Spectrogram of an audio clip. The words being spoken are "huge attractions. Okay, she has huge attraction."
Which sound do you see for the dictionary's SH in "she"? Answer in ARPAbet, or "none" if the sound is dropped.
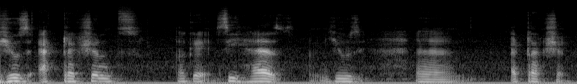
S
